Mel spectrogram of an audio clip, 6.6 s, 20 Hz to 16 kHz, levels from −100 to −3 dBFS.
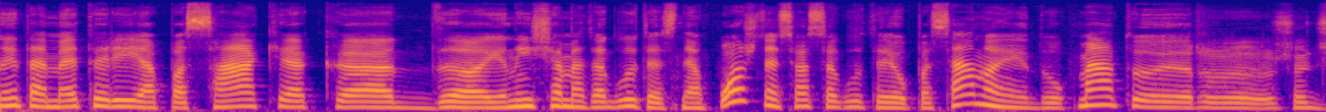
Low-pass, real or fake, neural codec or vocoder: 14.4 kHz; fake; vocoder, 44.1 kHz, 128 mel bands, Pupu-Vocoder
